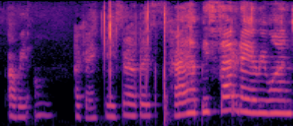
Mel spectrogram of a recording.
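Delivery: soft, hushed stage whisper. Opening a Saturday livestream while the speaker's son naps, in a near half-whisper. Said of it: "I feel like I'm whispering".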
